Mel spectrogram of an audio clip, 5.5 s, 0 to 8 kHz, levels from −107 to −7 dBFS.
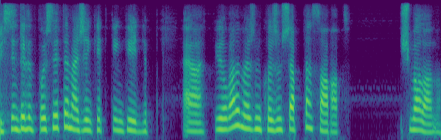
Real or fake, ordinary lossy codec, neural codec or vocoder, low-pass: fake; none; codec, 16 kHz in and 24 kHz out, 0.8 kbps, FocalCodec, streaming, 65536 codes; 7.2 kHz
